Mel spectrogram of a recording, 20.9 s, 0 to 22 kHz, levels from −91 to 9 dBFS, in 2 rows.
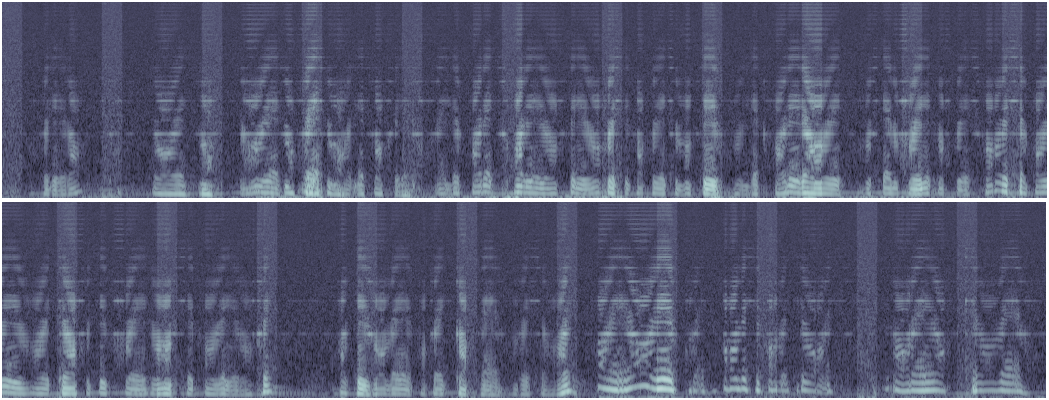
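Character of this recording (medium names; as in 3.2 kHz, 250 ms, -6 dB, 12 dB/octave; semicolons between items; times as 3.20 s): a buzz of ramps at a fixed pitch in blocks of 32 samples; phasing stages 6, 2.3 Hz, lowest notch 410–1300 Hz; a quantiser's noise floor 6-bit, dither triangular; chopped level 1 Hz, depth 60%, duty 20%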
